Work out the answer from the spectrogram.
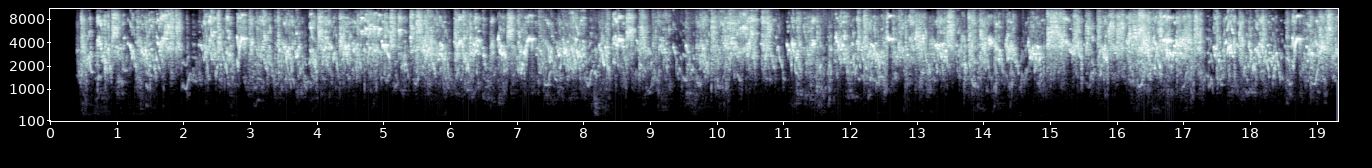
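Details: A male English budgerigar chattering to himself on a warm December morning: a dense, nonstop stream of warbles, squawks and clicks.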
